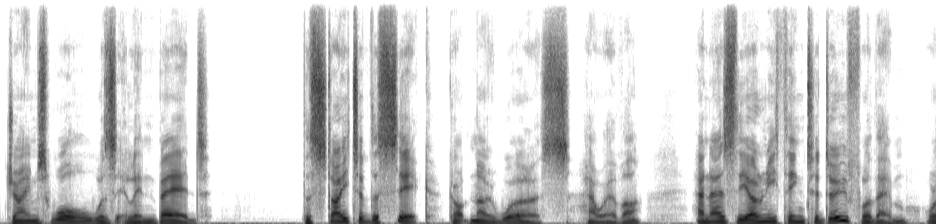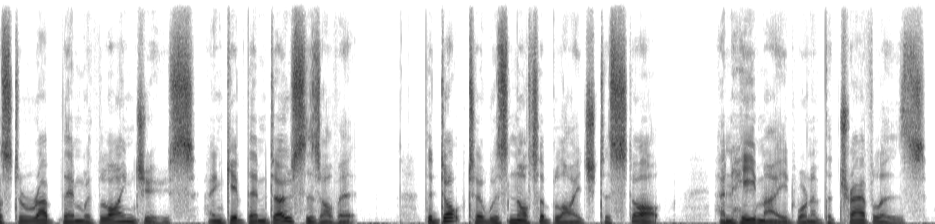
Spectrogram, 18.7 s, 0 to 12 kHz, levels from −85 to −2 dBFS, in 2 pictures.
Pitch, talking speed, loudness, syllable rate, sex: 110 Hz, 165 wpm, -19 LUFS, 4.2 syllables/s, male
